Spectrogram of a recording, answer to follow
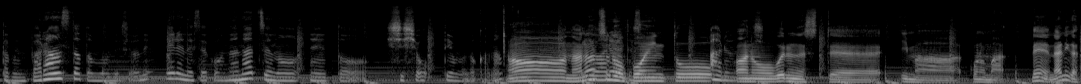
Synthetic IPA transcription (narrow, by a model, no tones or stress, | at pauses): t̪abɯ̟̃mb̥aɾãɰ̃sɨd̪at̪o̞ːmo̞ɯ̃nd̪e̞sɨjo̞ne̞weɾɯ̟nesɨeko̞ːnanat͡sɨno̞et̪ːo̰ɕiɕo̞̰ːt̪ːe̞iɯ̟mo̞noka̰na̰aːnanat͡sɨnopo̞ĩnt̪o̞aɾɯano̞βeɾɯ̟nesɨ̥t̪ːe̞imako̞no̞ma̰ːne̞naɲ̟ika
